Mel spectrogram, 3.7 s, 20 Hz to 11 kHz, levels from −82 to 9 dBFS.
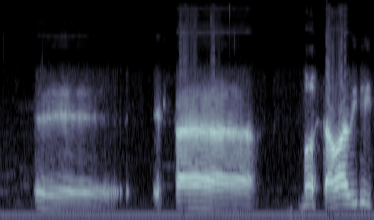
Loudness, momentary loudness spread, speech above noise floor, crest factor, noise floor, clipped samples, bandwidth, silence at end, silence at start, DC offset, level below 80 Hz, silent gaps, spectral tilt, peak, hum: -17 LUFS; 19 LU; 21 dB; 16 dB; -37 dBFS; under 0.1%; 10 kHz; 0.05 s; 0.35 s; under 0.1%; -56 dBFS; none; -4.5 dB/octave; -4 dBFS; none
